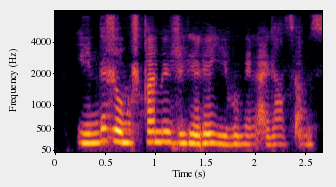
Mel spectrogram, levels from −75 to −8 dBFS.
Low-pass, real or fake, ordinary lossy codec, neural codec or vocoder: 7.2 kHz; fake; AAC, 48 kbps; codec, 16 kHz in and 24 kHz out, 0.6 kbps, FireRedTTS-2 codec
